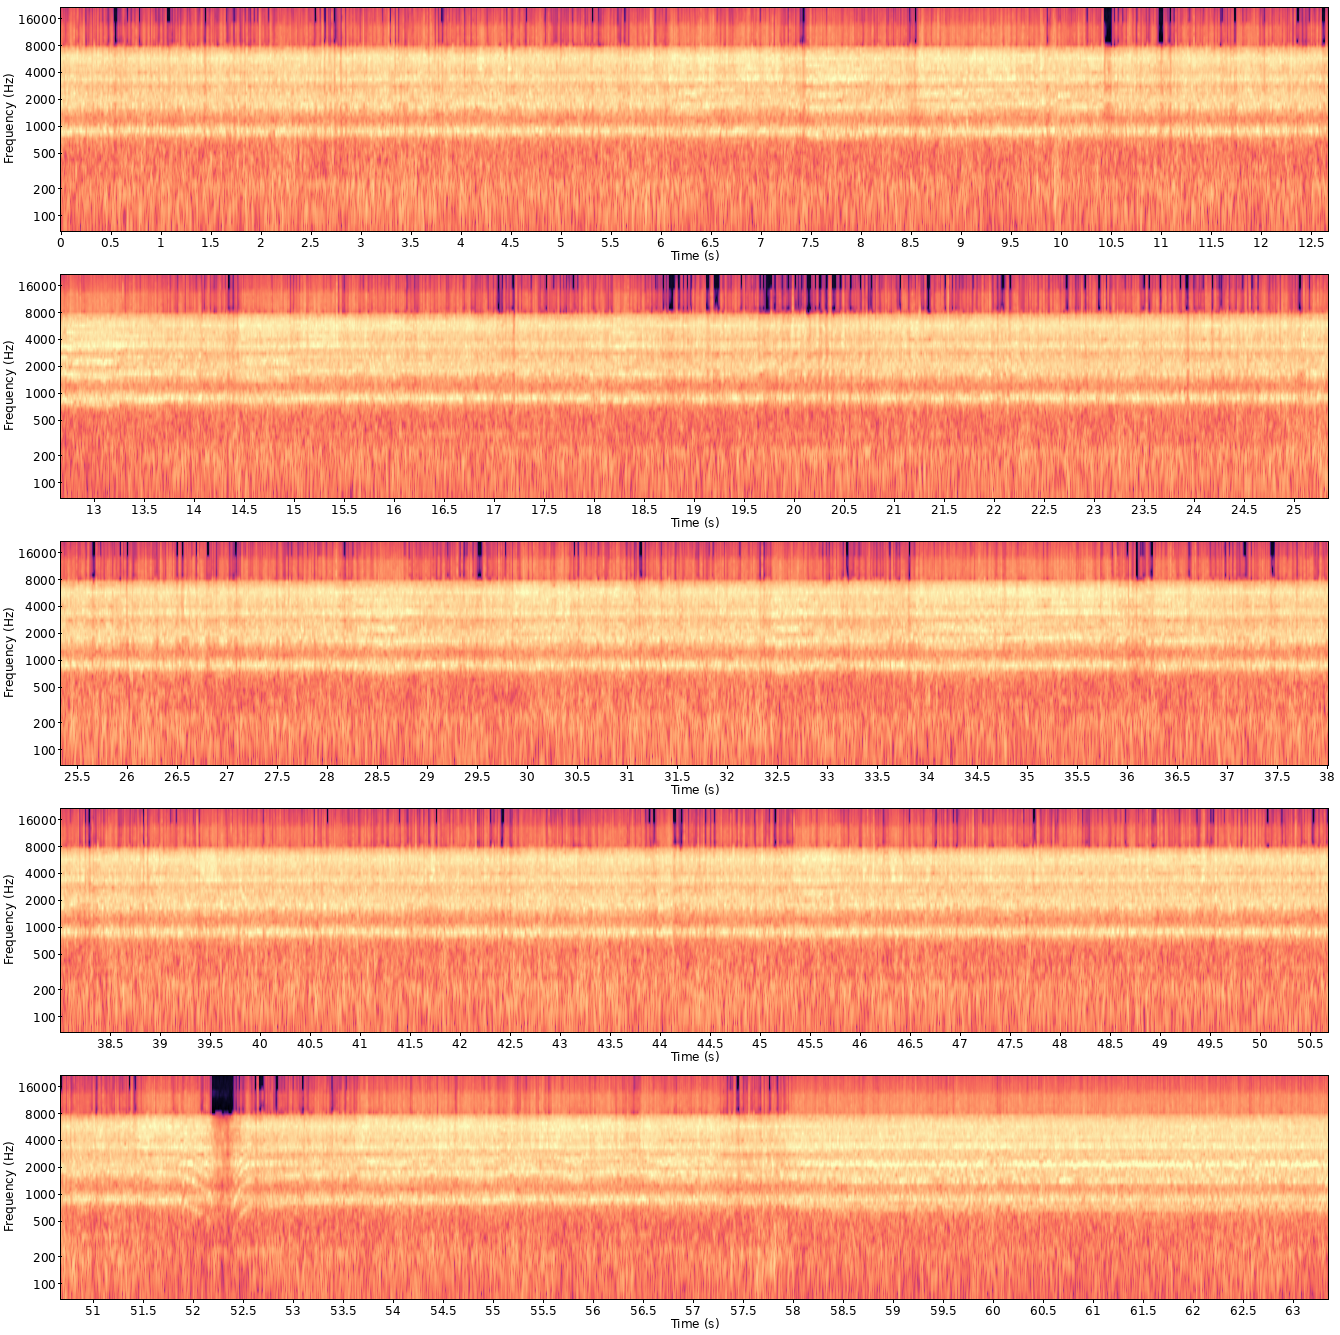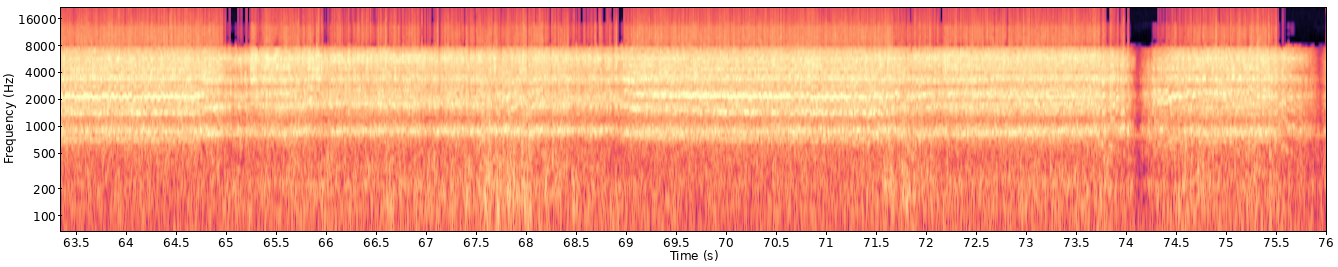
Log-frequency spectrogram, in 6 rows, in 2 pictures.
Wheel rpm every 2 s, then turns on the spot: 230, 240, 240, 230, 220, 230, 230, 230, 230, 230, 230, 230, 230, 240, 230, 230, 230, 220, 230, 230, 230, 230, 230, 230, 240, 240, 170, 220, 220, 210, 210, 210, 210, 230, 230, 210, 210, 140.
none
